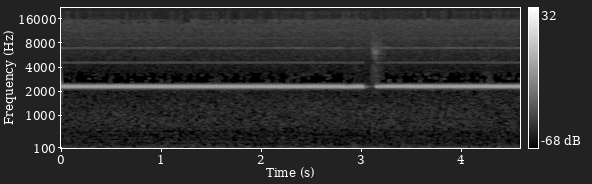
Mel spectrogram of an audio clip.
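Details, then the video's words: Night cricket under the moon: a fast, even, high-pitched pulsing trill that stops briefly for a split second near the end, then resumes at the same steady pitch, over soft low background noise. "Sound of Crickets"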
